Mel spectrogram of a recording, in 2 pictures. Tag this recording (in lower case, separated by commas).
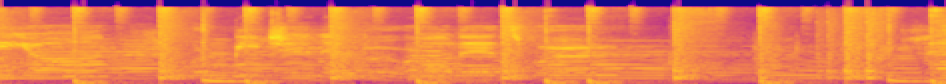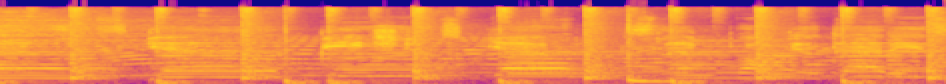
music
